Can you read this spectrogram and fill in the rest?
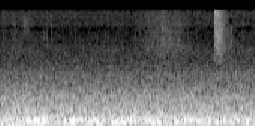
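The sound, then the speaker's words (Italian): A single quick hiss of a perfume atomizer near the end, a short airy spritz of a small amount of perfume, heard over a steady low rumbling background. “No, lo spruzzo io, poco, poco che posso morire se no.”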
